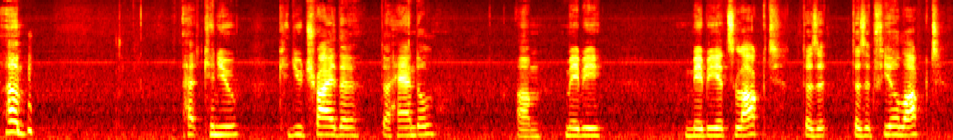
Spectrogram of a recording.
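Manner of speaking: high, timid questioning kobold voice; a small creature nervously offering ideas; hesitant kobold Meepo. Acted. Meepo suggests trying handle.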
